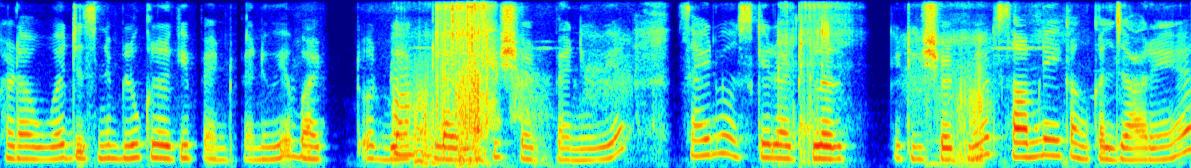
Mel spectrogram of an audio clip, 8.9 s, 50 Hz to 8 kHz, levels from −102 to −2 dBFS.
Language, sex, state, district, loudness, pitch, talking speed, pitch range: Hindi, female, Haryana, Jhajjar, -24 LUFS, 225 Hz, 235 wpm, 215-240 Hz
